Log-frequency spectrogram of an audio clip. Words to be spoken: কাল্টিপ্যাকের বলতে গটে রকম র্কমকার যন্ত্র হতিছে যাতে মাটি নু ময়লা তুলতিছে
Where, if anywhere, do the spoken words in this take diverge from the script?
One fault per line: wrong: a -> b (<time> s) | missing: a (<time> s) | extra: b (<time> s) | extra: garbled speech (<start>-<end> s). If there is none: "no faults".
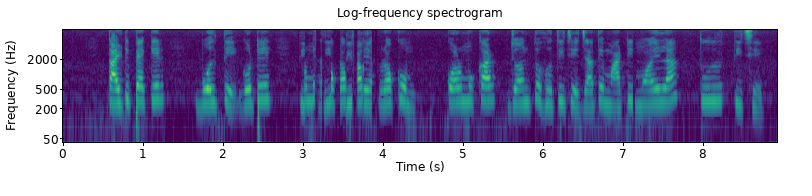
extra: garbled speech (2.9-3.9 s)
missing: নু (7.1 s)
